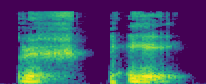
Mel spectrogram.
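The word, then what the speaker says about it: पृष्ठे: The next word is Prishthe. The second compound letter in this word, Shta, is the cerebral Sha. So the tip of the tongue should point towards the roof of the mouth.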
